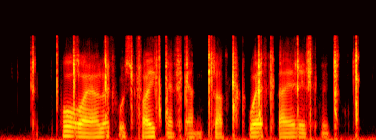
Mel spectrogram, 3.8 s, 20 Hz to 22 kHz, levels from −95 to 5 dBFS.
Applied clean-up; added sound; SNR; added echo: neural diffusion model UNIVERSE++.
